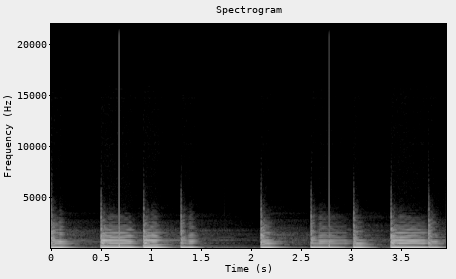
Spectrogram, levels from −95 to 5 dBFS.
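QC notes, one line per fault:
0.68–0.73 s, 1.73–1.78 s, 2.78–2.83 s: overlapping chunks. Each one-second chunk starts 50 ms before the previous ends, so that slice replays, giving a regular stutter.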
